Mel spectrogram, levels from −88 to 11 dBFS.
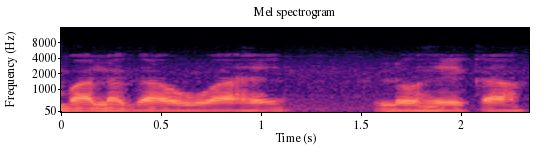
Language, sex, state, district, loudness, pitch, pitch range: Hindi, male, Uttar Pradesh, Lucknow, -16 LUFS, 85 Hz, 85-90 Hz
